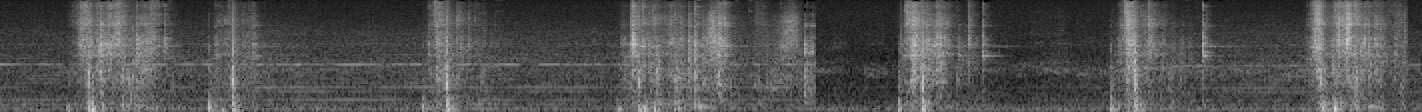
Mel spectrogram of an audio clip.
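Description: Backyard trampoline in use: the mat and springs creak and rattle with each bounce, about seven times, roughly every second and a half.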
